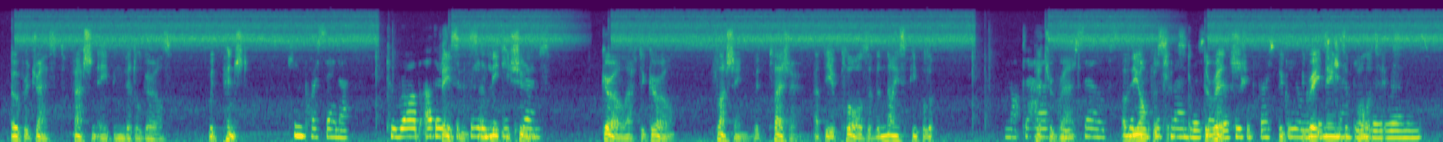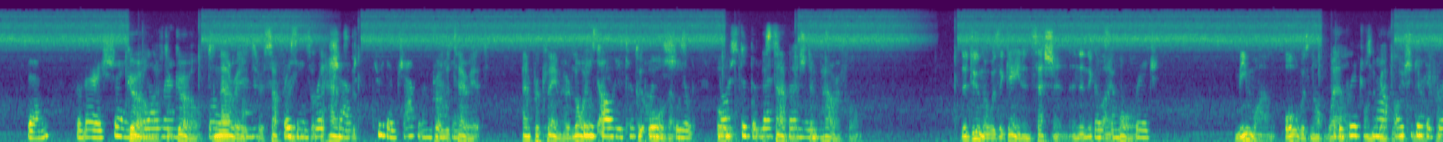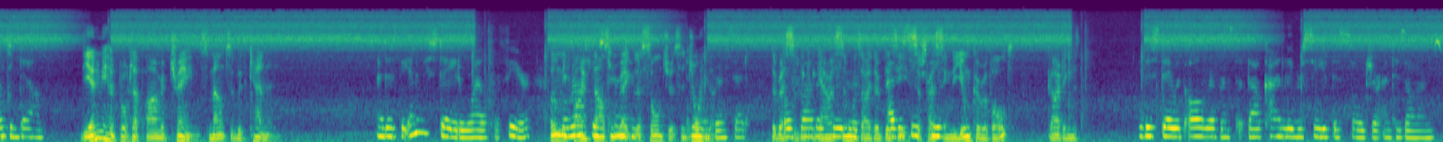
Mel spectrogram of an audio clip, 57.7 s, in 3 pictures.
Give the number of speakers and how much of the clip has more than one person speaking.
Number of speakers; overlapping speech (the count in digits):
2, about 35%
